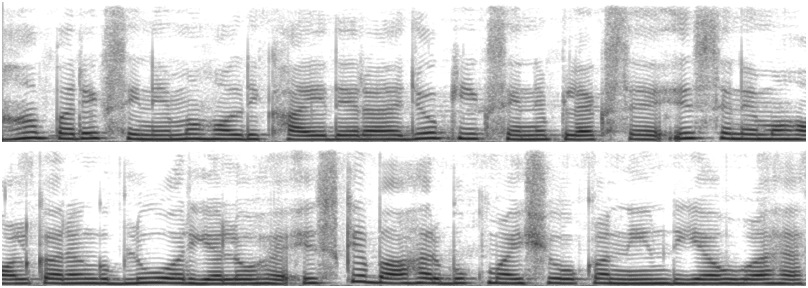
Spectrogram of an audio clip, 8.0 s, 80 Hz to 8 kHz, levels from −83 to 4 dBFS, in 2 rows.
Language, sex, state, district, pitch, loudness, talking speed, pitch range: Hindi, female, Bihar, Saran, 250 Hz, -13 LUFS, 240 wpm, 240-265 Hz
